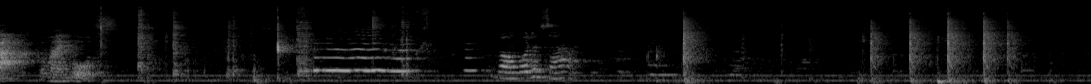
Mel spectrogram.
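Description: Scattered clicks and knocks of dry-erase markers being handled and written on a whiteboard, over a steady low hum, with brief bits of quiet children's speech.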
